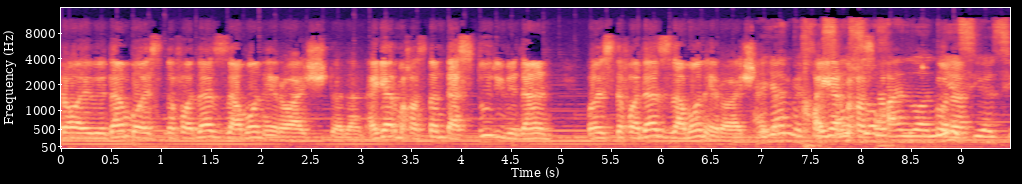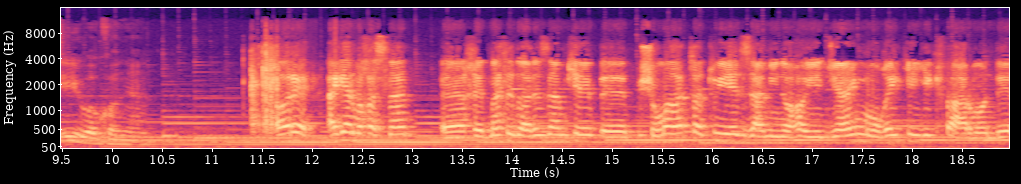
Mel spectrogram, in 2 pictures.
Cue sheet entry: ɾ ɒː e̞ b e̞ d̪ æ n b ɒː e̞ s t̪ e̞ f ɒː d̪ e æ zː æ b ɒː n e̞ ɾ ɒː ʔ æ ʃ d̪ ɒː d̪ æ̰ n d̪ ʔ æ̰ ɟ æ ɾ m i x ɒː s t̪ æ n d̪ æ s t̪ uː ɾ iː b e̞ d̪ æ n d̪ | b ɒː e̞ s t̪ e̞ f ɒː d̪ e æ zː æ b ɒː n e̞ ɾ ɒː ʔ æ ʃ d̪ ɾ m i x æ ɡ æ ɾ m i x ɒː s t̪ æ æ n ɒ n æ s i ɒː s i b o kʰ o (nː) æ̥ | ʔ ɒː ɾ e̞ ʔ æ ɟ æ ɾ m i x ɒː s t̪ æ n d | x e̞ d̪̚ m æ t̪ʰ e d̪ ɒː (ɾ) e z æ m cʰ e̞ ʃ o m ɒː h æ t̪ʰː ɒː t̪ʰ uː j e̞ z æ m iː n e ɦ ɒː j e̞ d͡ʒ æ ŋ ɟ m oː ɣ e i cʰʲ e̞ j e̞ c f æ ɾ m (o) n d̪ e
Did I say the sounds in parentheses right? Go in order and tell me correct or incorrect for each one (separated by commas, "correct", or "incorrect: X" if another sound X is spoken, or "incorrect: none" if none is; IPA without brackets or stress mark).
incorrect: n, correct, incorrect: ɒ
